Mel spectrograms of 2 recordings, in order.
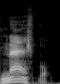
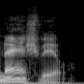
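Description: First: The ending is a reduced 'vul' that falls off. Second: The ending is a full, clear 'ville'. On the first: This is how locals say the name. The speaker calls it right. "it's V-U-L. It just falls off at the end" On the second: This is how outsiders say the name. The speaker calls it wrong. "Nashville ain't Nashville if you from Nashville"

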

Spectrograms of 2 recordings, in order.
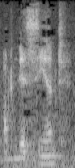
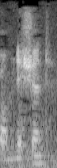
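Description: First: The ending vowels are both pronounced separately. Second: The ending is merged into one syllable. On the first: "I would always say omniscient" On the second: "instead of omniscient"

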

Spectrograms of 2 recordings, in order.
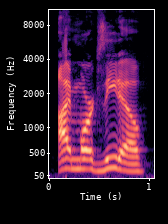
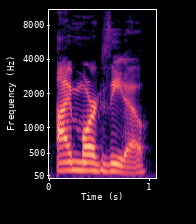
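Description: First: It is said with high energy. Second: It is said with low energy.

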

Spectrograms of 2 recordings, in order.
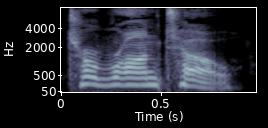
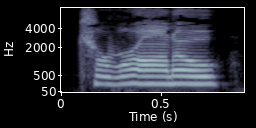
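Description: First: The second t is clearly pronounced in the name. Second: The second t is dropped in the name. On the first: This marks the speaker as an outsider. The speaker calls it wrong. "calls it Toronto" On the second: This is how locals say the name. The speaker calls it right. "Nobody who lives in Toronto"

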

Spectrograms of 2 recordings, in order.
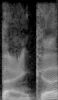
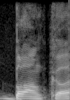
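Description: First: It is pronounced the English way. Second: It is pronounced the Italian way. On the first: The speaker calls it wrong. "not Banca" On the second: The speaker calls it right. "Italian bank, not the British bank"

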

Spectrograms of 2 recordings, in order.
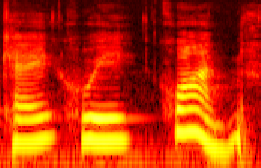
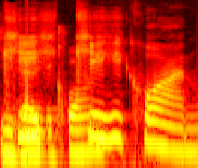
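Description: First: The name is said slowly, syllables kept apart. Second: The name is said fast, syllables run together. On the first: The speaker calls it wrong. "I always say it stupidly" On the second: The speaker calls it right. "like that, like fast"

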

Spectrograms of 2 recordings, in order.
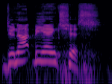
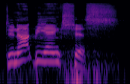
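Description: No difference in how they are said.

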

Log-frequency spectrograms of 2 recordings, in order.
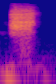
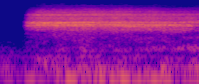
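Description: First: The shh is sharp and stern. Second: The shh is soft and loving.

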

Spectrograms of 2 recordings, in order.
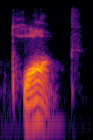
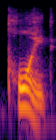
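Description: First: The word is pronounced with a French sound. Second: The word is pronounced like English point. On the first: The speaker calls it right. "But it's French, It should be Pointe" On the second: The speaker calls it wrong. "it shouldn't be Point"

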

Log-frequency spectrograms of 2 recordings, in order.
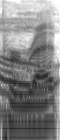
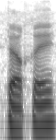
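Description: First: The surname is pronounced in an anglicized way. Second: The surname is pronounced in a French way. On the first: This is how the local commentators say it. The speaker calls it wrong. "if you're going to go to the Quinnipiac commentators, they say" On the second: This is how a French Canadian name is meant to sound. The speaker calls it right. "it should be Yanniv Perret"

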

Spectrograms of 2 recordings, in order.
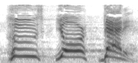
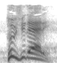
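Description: First: It is said loudest and most emphatically. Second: It is said at normal loudness.

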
